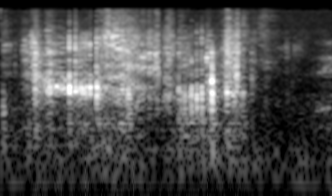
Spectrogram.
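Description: Paper rustling and crinkling as a picture-book page is turned by hand, a run of small crackles lasting most of two seconds.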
